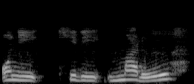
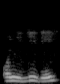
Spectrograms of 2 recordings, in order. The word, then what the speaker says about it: Onikiri Maru: moniker, Demon Slayer or Onikiri Maru. I have to be careful not to pronounce this onigiri.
